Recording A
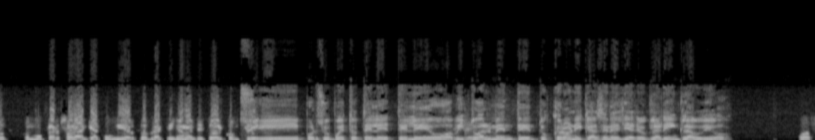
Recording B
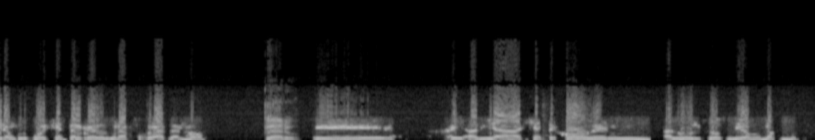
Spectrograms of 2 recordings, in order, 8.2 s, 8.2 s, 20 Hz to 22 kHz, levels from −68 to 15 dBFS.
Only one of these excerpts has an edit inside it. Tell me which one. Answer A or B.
B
